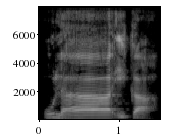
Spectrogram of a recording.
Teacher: حمزہ کی پیش کو اب واو ہے نا آگے لمبا نہیں کرنا، کیونکہ واو یہاں پہ سائلنٹ ہو جائے گا، حذف ہو جائے گا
